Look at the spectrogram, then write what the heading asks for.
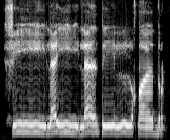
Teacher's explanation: কফ দাল জবর কদে, র জের রি, কদে রি, রকে ওয়াকফের ক্ষেত্রে সাকিন করে ফেলবো। এখানে দাল কলকলার হরফ নিচের দিকে ধাবিত করে ধাক্কা দিয়ে উচ্চারণ করতে হবে।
